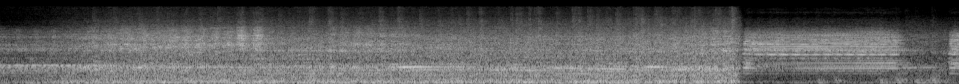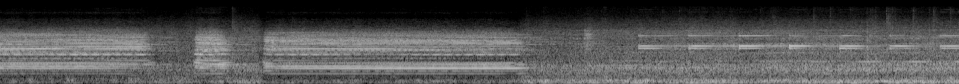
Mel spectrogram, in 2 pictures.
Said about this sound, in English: DCC control of that, and we'll start it around the track.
